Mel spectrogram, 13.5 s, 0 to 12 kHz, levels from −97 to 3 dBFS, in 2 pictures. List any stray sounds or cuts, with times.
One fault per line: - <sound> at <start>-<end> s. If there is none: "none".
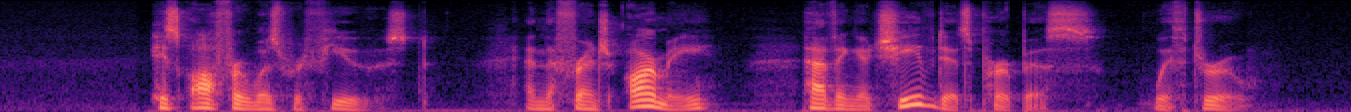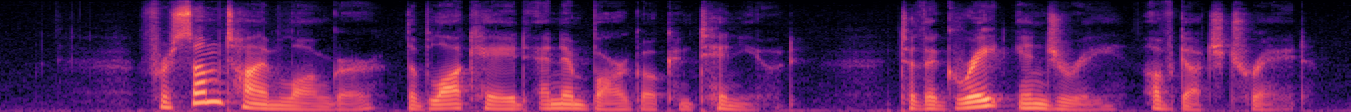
none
